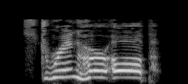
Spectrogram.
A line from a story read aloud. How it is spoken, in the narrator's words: Kaiderg bellowed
